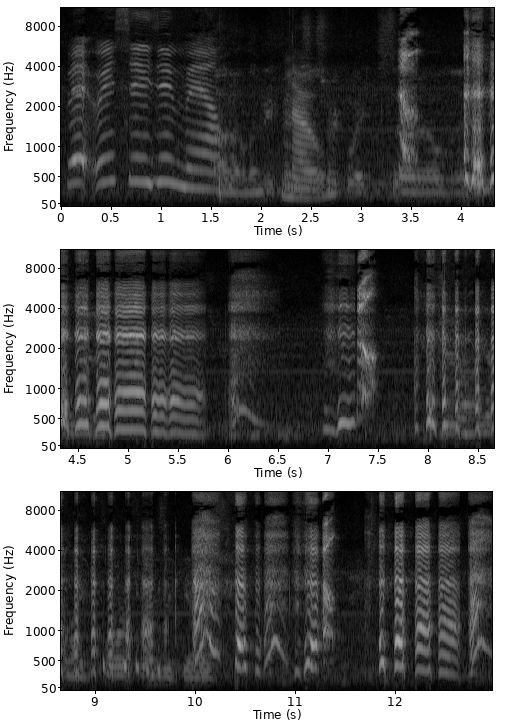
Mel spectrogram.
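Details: Young child with hiccups: laughing and babbling broken by sharp, sudden vocal catches.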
